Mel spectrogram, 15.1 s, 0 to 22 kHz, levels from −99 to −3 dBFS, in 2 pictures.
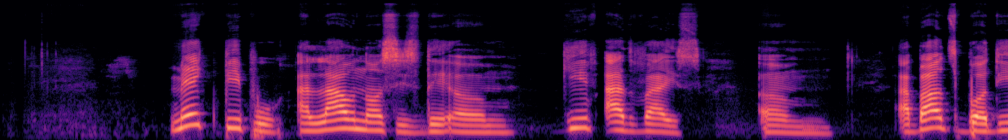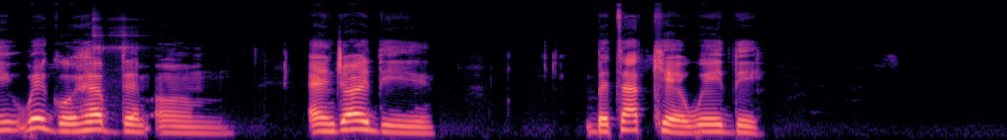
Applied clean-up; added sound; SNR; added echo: neural mask model RNNoise.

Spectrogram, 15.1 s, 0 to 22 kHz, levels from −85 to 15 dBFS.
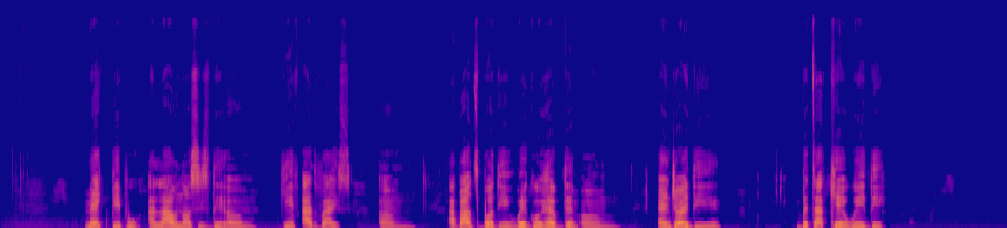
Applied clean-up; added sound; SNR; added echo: none; none; none; none.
